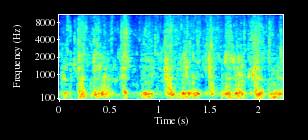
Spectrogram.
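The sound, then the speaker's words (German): A rubber plunger pumped up and down in a bucket of water, making many quick, rhythmic wet sloshes and gurgles. “Ich hatte einen Gummipümpel und mit einem Eimer, da war Wasser drin und dann habe ich so gemacht.”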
